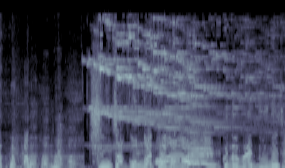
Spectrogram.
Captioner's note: dreamlike sound effect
